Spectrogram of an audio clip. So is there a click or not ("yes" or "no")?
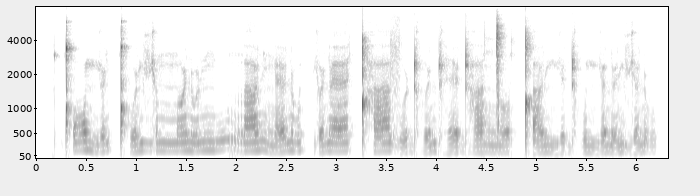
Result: yes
